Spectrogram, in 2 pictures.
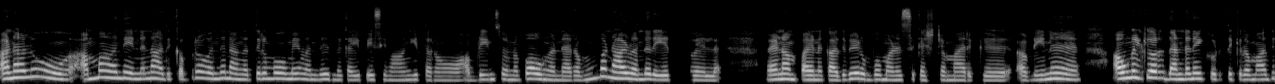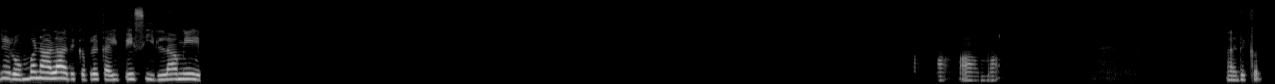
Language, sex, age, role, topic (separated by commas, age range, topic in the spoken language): Tamil, female, 30-34, guest, கேமரா அல்லது கைப்பேசி திருடப்பட்ட அனுபவத்தைப் பகிர முடியுமா?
